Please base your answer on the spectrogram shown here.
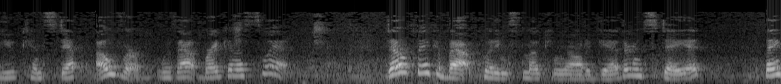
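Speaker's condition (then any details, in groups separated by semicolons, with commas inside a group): No condition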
